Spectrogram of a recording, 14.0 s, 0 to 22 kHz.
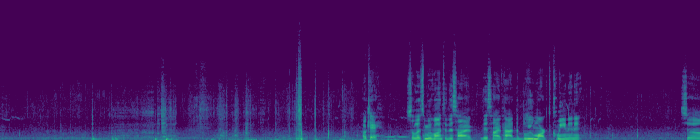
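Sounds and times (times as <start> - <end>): honey bees buzzing: 0.0 - 14.0.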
